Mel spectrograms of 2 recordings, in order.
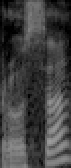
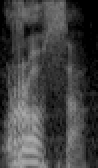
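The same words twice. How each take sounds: First: The first syllable has ordinary, moderate stress. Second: The first syllable is stressed very forcefully. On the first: This is the Latin pronunciation. "les latins accentuaient déjà rosa" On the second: This is the pronunciation after Frankish influence. "ils ont accentué ça encore plus fortement"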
